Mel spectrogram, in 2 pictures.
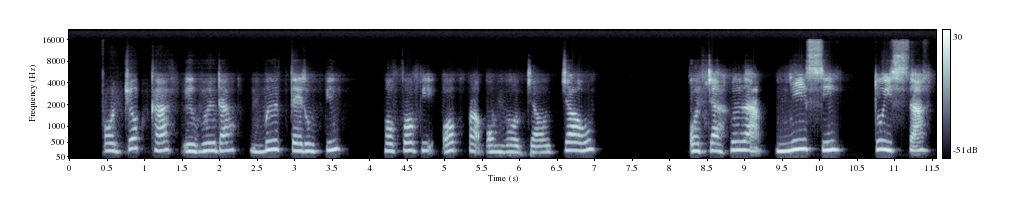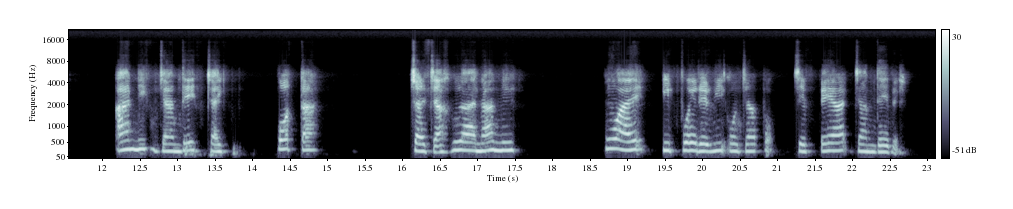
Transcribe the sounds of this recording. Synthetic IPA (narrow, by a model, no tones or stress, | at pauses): od͡ʒokaɨβɨɾabɨt̪e̞ɾupi | hokopiopaʔõmbod͡ʒaod͡ʒao | od͡ʒahɨa | mĩsi | t̪ujsa | anĩd͡ʒand̪e̞d͡ʒaj | pot̪a | d͡ʒad͡ʒaɦɨanãnĩ | kuae | ipue̞ɾeβiʔo̞d͡ʒapo̞̰ | d͡ʒe̞pe̞ad͡ʒand̪e̞βḛ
